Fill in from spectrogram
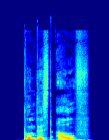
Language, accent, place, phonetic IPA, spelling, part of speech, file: German, Germany, Berlin, [ˌpʊmpəst ˈaʊ̯f], pumpest auf, verb, De-pumpest auf.ogg
- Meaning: second-person singular subjunctive I of aufpumpen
